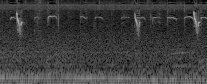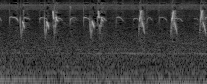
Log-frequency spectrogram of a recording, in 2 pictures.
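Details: Bar-winged prinia lure calls for attracting wild birds, recorded by a riverbank: busy, repeated sharp high chirps and short downslurred notes, several per second, with a steady faint hum beneath.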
